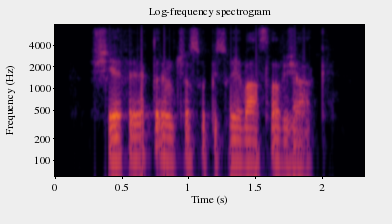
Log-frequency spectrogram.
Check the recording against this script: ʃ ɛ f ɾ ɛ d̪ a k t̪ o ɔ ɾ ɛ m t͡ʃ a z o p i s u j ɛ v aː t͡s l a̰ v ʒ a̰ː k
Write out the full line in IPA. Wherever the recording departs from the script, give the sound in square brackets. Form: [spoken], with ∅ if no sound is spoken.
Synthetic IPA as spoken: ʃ [ɛː] f ɾ ɛ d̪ a k t̪ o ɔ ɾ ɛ m t͡ʃ a [s] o p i s u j ɛ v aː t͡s l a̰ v ʒ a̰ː k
